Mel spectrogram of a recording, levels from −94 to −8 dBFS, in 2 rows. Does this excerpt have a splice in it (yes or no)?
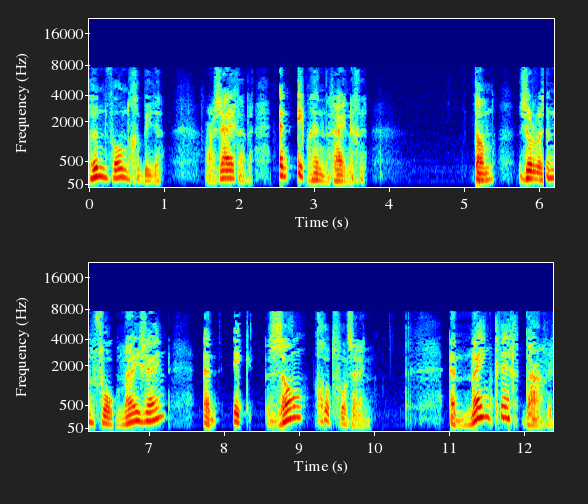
yes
